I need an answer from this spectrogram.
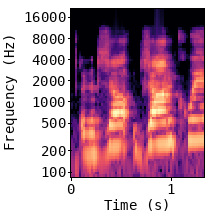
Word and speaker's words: Jonquil: How do you pronounce this? Jonquil. Oh, Jonquil.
